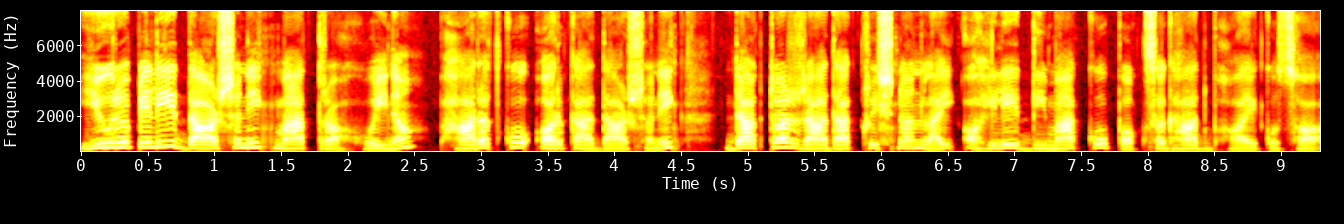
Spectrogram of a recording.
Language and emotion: Nepali, neutral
